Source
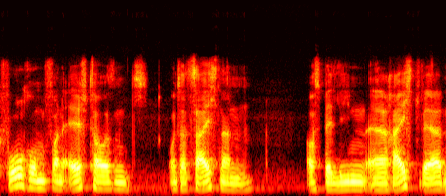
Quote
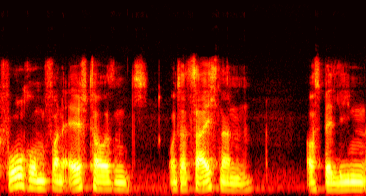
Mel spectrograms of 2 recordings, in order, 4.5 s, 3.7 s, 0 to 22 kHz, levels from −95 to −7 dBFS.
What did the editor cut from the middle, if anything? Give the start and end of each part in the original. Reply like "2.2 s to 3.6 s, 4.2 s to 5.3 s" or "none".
none

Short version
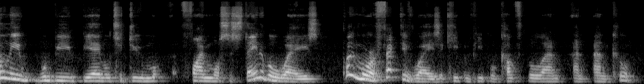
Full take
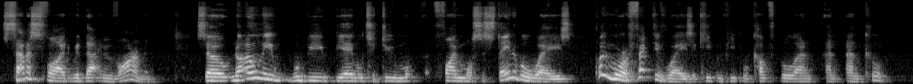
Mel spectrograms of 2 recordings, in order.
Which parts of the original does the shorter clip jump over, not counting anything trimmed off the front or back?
none

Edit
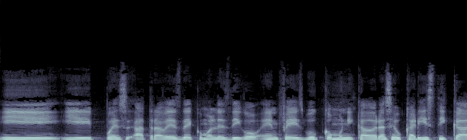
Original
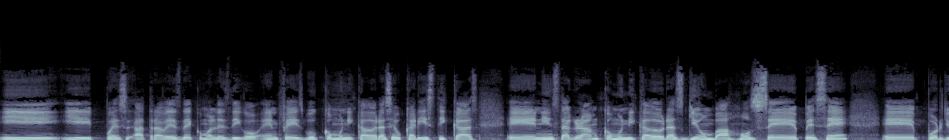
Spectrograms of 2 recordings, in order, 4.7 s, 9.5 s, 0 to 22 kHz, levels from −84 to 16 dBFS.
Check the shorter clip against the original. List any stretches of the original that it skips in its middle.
none

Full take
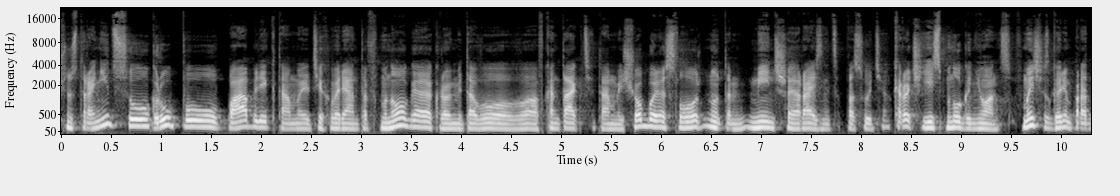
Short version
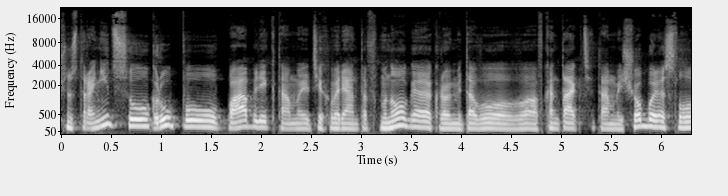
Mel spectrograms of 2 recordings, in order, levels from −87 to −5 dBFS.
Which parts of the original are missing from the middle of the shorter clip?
none

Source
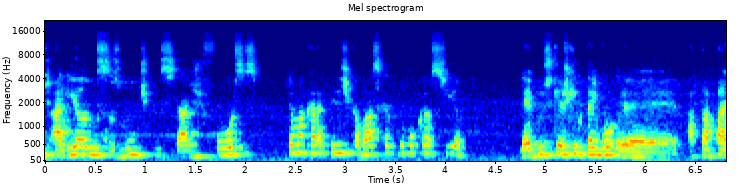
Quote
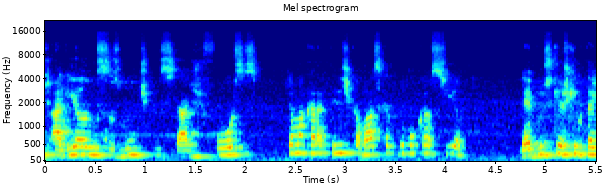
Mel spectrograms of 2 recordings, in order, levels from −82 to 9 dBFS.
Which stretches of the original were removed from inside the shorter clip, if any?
none

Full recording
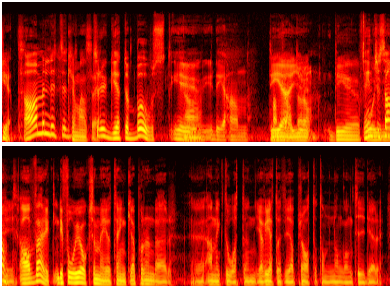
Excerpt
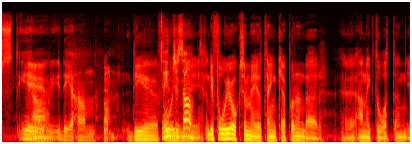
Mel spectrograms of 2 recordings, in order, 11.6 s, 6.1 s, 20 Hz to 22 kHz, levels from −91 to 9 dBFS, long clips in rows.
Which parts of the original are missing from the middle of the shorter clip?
3.8 s to 4.5 s, 6.1 s to 6.6 s

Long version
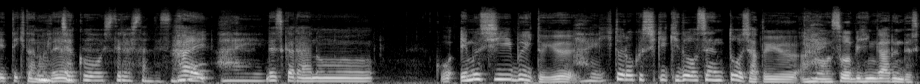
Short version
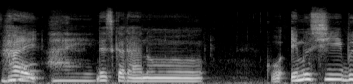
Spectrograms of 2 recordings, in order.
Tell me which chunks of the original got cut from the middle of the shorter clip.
none

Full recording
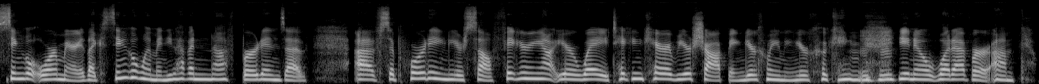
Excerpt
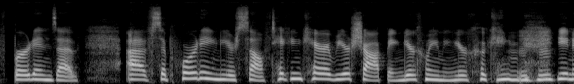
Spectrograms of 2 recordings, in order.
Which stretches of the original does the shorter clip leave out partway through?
5.0 s to 6.1 s

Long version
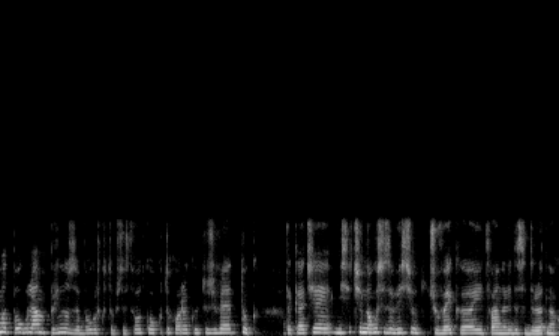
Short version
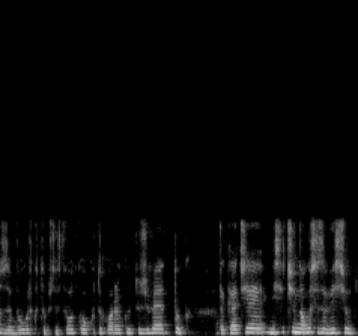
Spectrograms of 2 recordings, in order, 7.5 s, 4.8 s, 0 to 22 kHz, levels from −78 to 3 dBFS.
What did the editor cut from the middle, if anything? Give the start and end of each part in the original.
none

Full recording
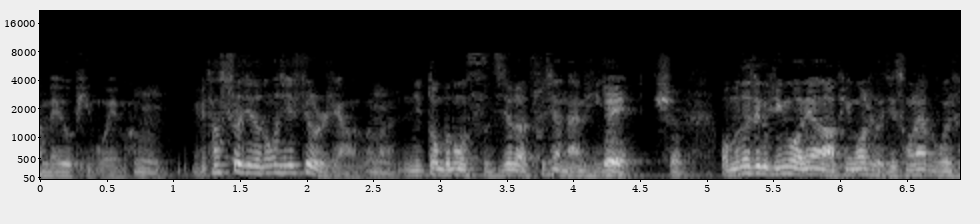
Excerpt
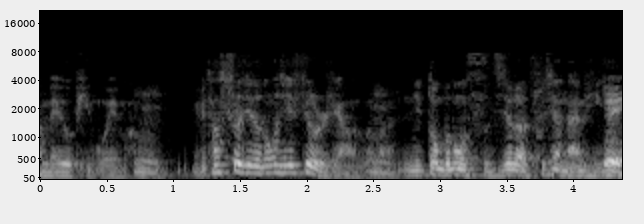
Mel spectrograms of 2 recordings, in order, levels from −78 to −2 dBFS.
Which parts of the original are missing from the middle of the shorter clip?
none

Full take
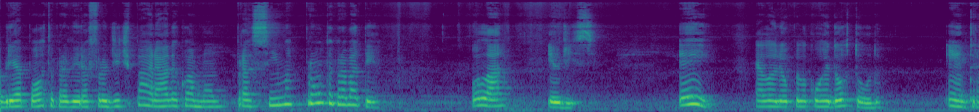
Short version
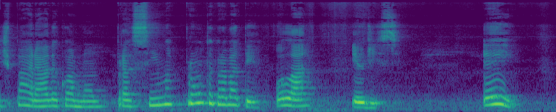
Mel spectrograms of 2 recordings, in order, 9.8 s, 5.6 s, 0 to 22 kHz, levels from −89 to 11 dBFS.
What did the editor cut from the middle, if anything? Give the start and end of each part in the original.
3.9 s to 4.6 s

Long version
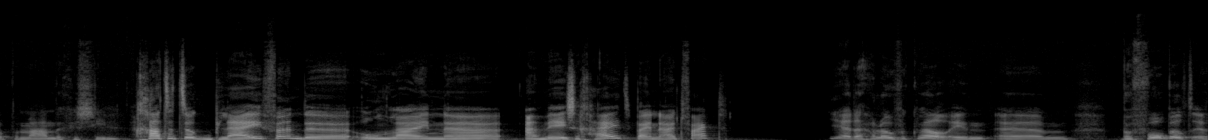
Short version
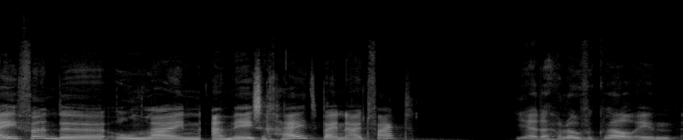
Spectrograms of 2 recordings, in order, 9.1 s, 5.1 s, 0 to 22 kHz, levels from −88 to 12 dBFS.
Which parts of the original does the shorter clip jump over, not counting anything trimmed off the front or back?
3.3 s to 3.9 s

